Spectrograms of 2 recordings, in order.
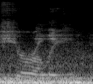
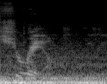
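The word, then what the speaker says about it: Cheral: calls me shirelle because nobody can pronounce my real name everybody call me Shirley Cheryl Cheryl uh I ain't heard it all everything but shirelle and my name is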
